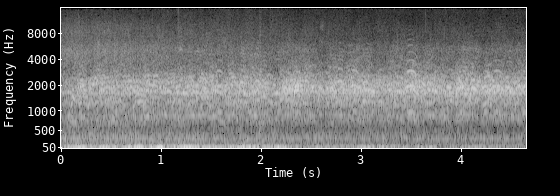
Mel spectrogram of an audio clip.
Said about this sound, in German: Es ist ein Naturschauspiel. Zu Tausenden steigen sie auf. Nonnengänse in Westerhever. Soweit das Auge reicht, laufen und fressen die Tiere auf Grünlandweiden.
